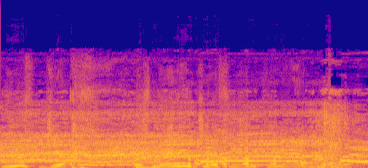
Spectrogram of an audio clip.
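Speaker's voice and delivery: blurting it out high through a laugh; laughter breaking over the words. Real, not acted. Host cracking up while reading Paul's comment, laughing.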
